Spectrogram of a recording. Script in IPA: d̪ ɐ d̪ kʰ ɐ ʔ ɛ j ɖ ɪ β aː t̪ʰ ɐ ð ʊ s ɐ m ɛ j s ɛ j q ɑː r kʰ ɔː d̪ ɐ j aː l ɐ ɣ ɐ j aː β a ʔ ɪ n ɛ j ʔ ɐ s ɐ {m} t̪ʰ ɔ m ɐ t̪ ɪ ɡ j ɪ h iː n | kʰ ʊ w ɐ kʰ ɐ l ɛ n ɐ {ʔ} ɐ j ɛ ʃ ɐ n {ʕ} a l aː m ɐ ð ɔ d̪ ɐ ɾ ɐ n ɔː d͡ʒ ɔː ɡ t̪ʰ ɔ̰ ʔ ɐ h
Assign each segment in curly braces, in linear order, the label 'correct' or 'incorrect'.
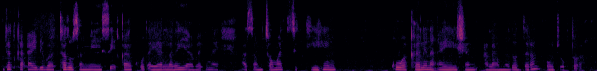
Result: correct, correct, correct

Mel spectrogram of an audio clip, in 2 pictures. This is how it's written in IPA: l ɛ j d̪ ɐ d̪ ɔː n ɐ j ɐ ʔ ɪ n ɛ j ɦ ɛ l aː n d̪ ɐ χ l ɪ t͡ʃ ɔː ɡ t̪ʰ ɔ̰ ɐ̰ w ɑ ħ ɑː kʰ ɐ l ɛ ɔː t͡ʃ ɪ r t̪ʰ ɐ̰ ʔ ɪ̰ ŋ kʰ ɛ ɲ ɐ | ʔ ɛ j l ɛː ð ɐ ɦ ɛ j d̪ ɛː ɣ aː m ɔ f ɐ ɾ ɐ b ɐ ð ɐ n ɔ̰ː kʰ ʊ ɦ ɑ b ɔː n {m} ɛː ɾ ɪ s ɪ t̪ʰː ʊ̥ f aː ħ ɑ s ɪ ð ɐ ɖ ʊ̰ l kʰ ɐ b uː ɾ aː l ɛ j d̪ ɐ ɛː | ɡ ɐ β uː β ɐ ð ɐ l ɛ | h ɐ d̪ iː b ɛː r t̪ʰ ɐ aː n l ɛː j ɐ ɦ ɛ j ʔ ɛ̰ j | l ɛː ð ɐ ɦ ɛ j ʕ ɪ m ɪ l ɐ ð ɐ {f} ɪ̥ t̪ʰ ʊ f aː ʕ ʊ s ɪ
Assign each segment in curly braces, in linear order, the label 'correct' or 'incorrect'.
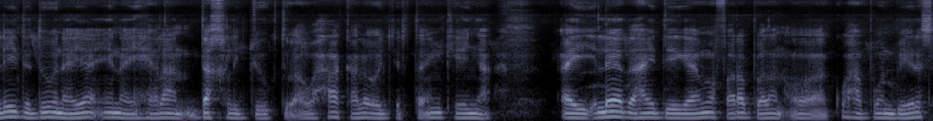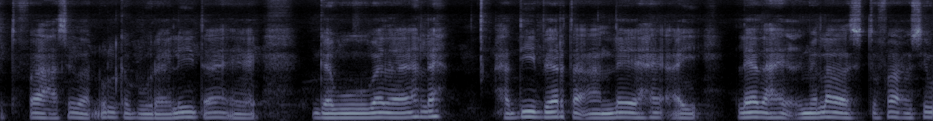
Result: incorrect: b, incorrect: s

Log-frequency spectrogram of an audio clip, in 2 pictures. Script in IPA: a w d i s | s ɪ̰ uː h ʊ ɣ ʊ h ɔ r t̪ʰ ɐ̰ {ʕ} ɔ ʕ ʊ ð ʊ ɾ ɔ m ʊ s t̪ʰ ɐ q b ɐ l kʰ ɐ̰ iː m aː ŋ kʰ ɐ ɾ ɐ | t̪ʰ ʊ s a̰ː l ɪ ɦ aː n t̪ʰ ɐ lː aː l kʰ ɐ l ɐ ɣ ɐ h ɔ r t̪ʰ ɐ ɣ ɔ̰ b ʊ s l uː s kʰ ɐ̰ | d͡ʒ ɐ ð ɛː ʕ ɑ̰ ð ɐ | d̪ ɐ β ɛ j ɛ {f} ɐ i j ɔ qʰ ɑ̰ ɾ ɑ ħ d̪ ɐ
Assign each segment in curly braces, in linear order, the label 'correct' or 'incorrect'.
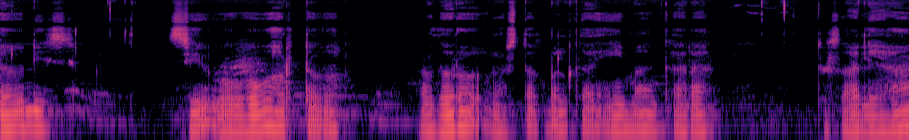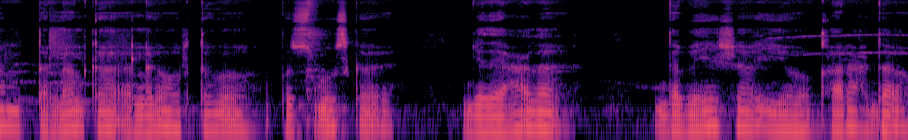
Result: incorrect: ɣ, incorrect: ʃ

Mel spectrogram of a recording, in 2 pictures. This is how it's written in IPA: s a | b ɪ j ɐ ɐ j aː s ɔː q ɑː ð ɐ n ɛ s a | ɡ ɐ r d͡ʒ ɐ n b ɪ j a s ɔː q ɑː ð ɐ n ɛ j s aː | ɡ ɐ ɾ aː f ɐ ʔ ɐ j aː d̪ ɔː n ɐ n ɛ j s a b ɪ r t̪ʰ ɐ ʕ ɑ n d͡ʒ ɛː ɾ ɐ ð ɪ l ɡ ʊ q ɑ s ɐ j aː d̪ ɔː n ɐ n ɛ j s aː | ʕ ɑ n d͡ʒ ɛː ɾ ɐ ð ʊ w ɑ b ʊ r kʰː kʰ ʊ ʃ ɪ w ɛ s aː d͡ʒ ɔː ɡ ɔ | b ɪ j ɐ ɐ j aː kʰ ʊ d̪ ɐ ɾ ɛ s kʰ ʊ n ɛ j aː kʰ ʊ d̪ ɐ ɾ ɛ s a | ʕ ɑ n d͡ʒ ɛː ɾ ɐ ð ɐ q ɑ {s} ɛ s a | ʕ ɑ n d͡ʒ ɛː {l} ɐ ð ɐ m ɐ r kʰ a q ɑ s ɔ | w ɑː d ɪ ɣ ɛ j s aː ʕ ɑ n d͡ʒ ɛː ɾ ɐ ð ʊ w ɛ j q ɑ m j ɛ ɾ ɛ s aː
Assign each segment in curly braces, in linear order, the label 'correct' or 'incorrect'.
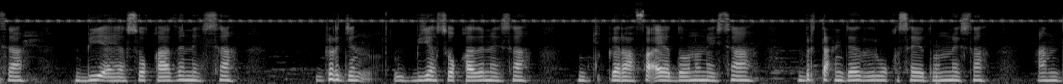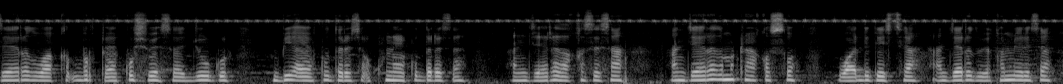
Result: correct, incorrect: ɾ

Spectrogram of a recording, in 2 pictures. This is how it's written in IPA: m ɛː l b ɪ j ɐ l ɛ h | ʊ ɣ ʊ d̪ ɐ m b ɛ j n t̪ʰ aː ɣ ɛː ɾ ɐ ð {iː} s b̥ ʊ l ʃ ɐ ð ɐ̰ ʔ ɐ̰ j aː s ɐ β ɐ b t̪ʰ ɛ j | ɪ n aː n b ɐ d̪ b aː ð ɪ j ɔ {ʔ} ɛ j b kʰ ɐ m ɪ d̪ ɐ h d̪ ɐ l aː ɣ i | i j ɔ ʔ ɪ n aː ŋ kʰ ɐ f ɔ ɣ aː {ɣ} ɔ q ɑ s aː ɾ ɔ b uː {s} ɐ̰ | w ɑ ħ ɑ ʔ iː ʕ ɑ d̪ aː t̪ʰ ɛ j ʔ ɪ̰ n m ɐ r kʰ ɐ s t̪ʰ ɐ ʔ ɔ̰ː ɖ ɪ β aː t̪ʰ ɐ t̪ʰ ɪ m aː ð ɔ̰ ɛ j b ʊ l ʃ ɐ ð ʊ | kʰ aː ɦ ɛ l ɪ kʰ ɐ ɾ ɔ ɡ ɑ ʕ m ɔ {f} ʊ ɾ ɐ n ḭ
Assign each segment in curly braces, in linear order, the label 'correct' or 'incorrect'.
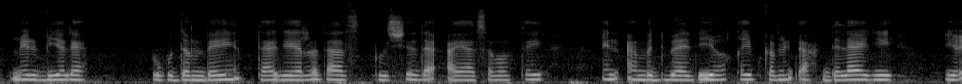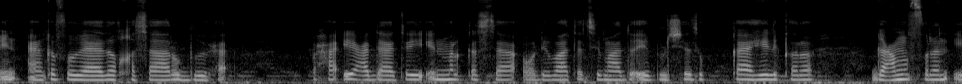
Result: incorrect: aː, incorrect: q, incorrect: ð, incorrect: ħ, correct

